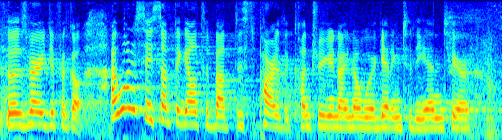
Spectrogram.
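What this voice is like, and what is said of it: Speaks with a non-local accent. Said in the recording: “I have an accent. They think I have an accent.”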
